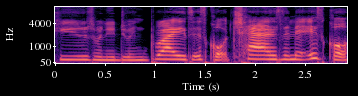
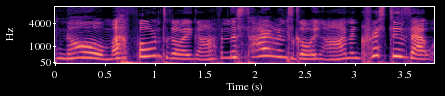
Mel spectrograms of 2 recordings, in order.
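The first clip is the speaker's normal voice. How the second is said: high, rambling worried plea; mock panic; 6 semitones higher, 4 dB louder than usual. Scared daughter tells her mother the sirens are going, mock panic.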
